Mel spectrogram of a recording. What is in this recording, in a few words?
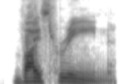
"vicereine", American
